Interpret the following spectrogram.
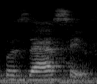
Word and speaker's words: possessive: Só você lembrar que é o som do Z. Então, primeiro SS, ó, primeira sílaba do SS, som do Z mesmo, Zé. E schwa no início, ó. Tá com a letra O aqui, só que é com o somzinho do schwa.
